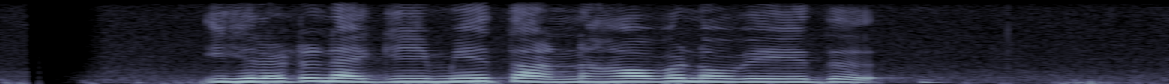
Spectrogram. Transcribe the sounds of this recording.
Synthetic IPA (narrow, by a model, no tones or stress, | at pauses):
iɦeləʈənæɡiːmeːt̪anːəɦaːʋənoʋeːd̪ə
